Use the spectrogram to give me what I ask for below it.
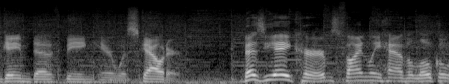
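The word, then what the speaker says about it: Bézier: Apparently, it's pronounced Bezier. I I looked it up and Okay. Bezier curve.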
